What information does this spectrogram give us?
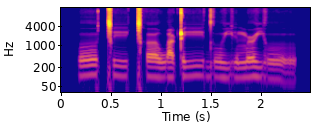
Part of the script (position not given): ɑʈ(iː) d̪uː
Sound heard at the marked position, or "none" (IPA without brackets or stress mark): iː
